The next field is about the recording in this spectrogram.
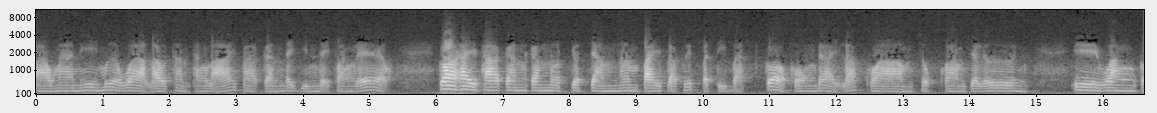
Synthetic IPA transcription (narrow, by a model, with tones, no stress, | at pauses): aː˨˩wmaː˧niː˧˥˩mɯ˥˩ɐwaː˧˩la˧wt̪ʰa˥˩nt̪ʰa˧ŋlaː˨˩˦jpʰaː˧ka˧nda˥˩jːi˧nda˥˩jfa˧ŋlɛː˦˥w | kɔː˥˩ɦa˥˩jpʰaː˧ka˧nka˧mno˨˩t̪̚t͡ɕo˨˩t̪̚t͡ɕa˧mna˧mpa˧jpɾa˧pʰɯ˦˥t̪̚pa˧˩t̪i˧ba˨˩t̪̚kɔː˥˩kʰo˧ŋda˥˩jɾa˦˥p̚kʰwaː˧msu˨˩kʰːwaː˧mt͡ɕa˧lɤː˧n | ʔeː˧˩wa˧ŋk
